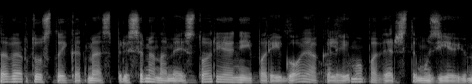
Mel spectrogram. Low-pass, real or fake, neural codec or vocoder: 14.4 kHz; real; none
